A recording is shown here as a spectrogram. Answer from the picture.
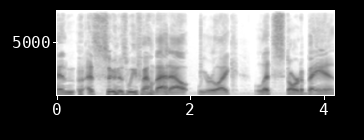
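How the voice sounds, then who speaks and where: Recorded very cleanly against a silent background, a man with an Appalachian accent speaks at a fairly high pitch with lively intonation. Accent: Appalachian American. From southern West Virginia, Boone County. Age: 40s. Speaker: drummer and drum teacher. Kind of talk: casual talk to an audience.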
